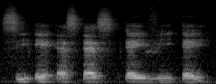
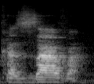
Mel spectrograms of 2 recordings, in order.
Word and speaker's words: cassava: we have cassava c-a-s-s-a-v-a it's called cassava because the s's are two if we take one s out then we have one s between a and a it will be called kazava but the s's are two so according to the rule it is cassava not cassava okay then we have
